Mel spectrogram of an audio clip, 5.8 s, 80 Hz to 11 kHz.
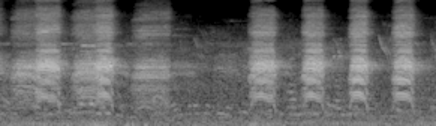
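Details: Indian crow calling from a tree on a very hot summer day, three raspy caws, a gap of over a second, then four quicker harsh caws about 0.6 seconds apart.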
